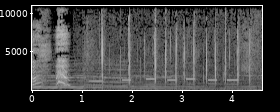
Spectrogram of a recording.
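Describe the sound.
Telephone keypad beeps as a number is dialed for an emergency call: many short tones in fairly quick succession, preceded by a brief pained moan at the start.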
